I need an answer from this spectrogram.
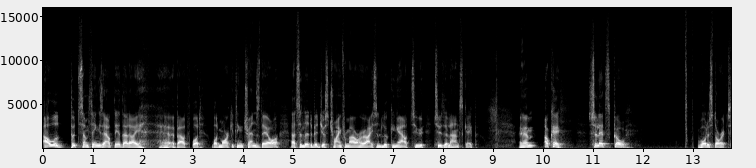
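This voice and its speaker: In a Swedish accent, a man with a fairly high pitch speaks with very even loudness, ordinary pitch variation and long, frequent pauses on a very clean recording with a silent background. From Sweden. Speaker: tech company speaker. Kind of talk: conference presentation. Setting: stage with audience. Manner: fast; halting, many fillers.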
